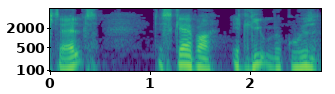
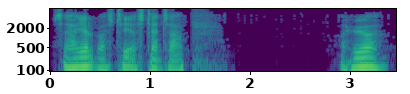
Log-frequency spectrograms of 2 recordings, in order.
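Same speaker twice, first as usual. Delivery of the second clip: closing prayer. Real, not acted.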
